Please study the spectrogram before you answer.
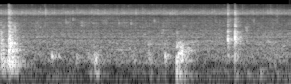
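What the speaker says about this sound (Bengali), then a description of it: "ওই লঙ্কার গুঁড়ো আর কি, আর লবণ, এই দুটো দিয়ে মাখিয়ে রিফাইন তেলে দিয়ে দিলাম।" Paneer coated in chilli powder and salt sizzles in hot refined oil, a soft steady frying hiss broken by a few sharp spits and clatters of stirring, close and without speech.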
